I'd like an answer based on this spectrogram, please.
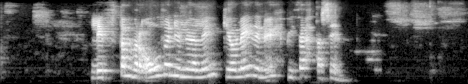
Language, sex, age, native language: Icelandic, female, 30-39, Icelandic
